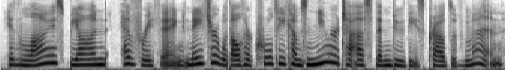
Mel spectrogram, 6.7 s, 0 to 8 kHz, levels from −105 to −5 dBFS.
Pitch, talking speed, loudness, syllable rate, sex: 240 Hz, 170 wpm, -15 LUFS, 4.5 syllables/s, female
